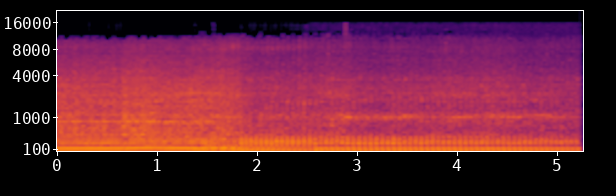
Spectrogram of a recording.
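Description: A four-wheel all-terrain vehicle engine revs up as a passenger hops on behind, its pitch climbing and then settling into a steady, throbbing rumble with a rapid pulsing rhythm.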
